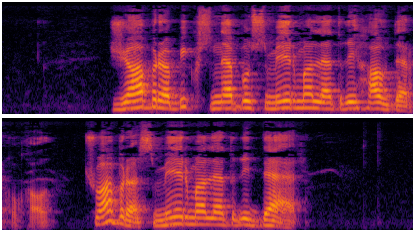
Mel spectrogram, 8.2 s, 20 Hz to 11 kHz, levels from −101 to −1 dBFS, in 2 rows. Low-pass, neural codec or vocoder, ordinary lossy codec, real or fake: 9.9 kHz; none; MP3, 96 kbps; real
